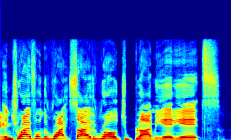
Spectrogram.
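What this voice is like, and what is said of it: Put-on British accent. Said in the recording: “this accent's going to be with us all season ... I'd like to apologize to the UK.”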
